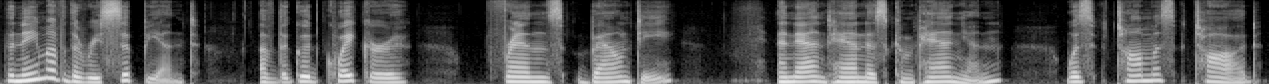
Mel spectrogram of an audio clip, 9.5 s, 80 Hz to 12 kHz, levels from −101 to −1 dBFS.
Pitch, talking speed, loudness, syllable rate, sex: 190 Hz, 115 wpm, -19 LUFS, 3.8 syllables/s, female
